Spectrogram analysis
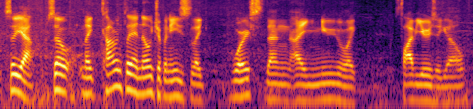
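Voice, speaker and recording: A man with a slight British-sounding accent, chatting casually with viewers while streaming a game, talking haltingly with many restarts. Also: medium pitch, steady tone, a bit bright, soft background music. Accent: slight British-sounding English, learned at school. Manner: halting, with frequent restarts and fillers. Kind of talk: casual chat while gaming live.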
